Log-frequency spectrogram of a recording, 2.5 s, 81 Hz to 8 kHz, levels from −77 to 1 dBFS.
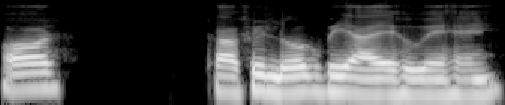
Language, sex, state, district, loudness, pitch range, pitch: Hindi, male, Bihar, Jamui, -13 LUFS, 130-155 Hz, 145 Hz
